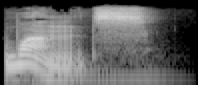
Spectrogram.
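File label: "once", English, British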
